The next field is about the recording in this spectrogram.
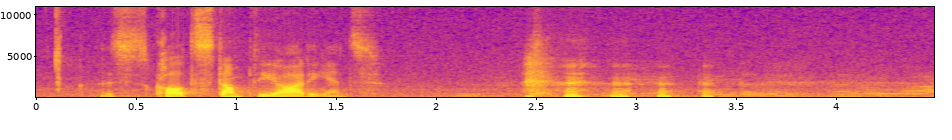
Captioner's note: chuckles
